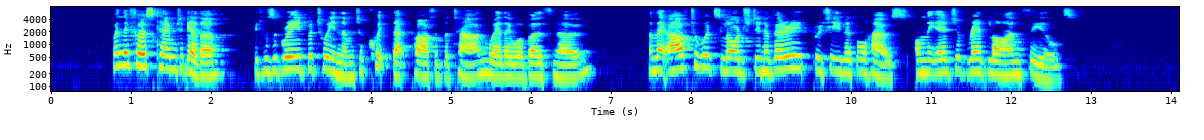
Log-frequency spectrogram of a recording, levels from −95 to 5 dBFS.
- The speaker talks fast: No, average, 165 wpm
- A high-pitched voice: Yes, high, 215 Hz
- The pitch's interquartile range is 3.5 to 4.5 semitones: No, average, 5.1 semitones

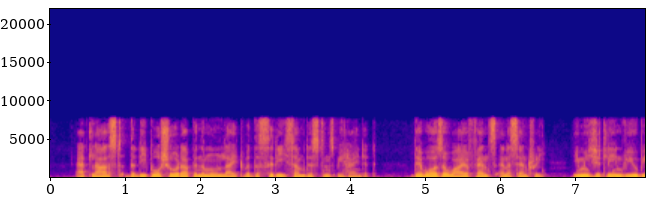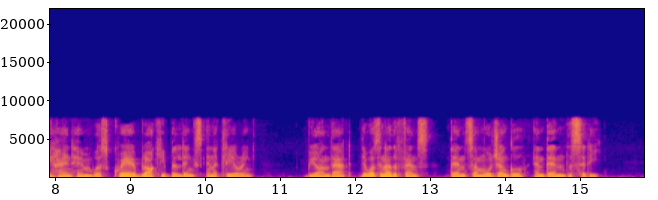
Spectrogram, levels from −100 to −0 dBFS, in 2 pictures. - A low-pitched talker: Yes, low, 105 Hz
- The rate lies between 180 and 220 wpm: Yes, average, 190 wpm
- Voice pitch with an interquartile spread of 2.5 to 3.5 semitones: Yes, average, 3.1 semitones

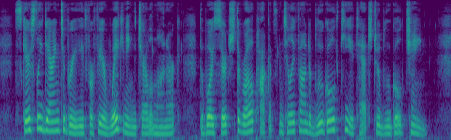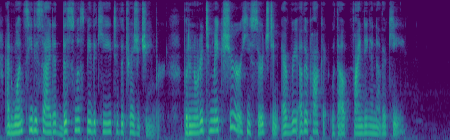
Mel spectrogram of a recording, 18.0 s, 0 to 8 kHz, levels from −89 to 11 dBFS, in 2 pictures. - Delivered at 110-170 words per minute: No, average, 200 wpm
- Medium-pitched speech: Yes, medium, 175 Hz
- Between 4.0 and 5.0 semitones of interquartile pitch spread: Yes, average, 4.6 semitones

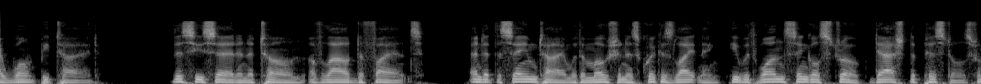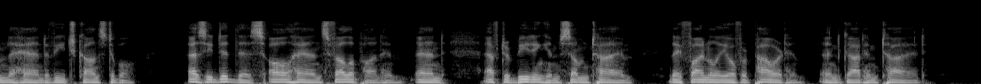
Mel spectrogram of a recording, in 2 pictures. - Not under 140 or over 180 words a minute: No, average, 195 wpm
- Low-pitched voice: Yes, low, 100 Hz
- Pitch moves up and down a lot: No, average, 2.9 semitones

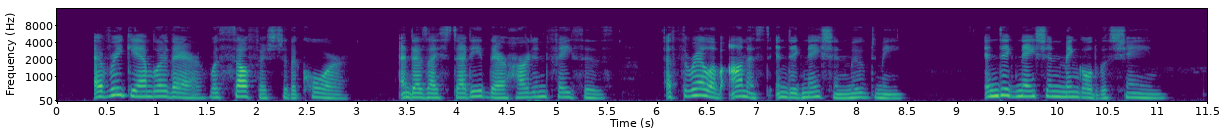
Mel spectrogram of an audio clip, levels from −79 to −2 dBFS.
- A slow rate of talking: Yes, slow, 130 wpm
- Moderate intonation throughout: Yes, average, 4.7 semitones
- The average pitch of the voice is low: No, medium, 175 Hz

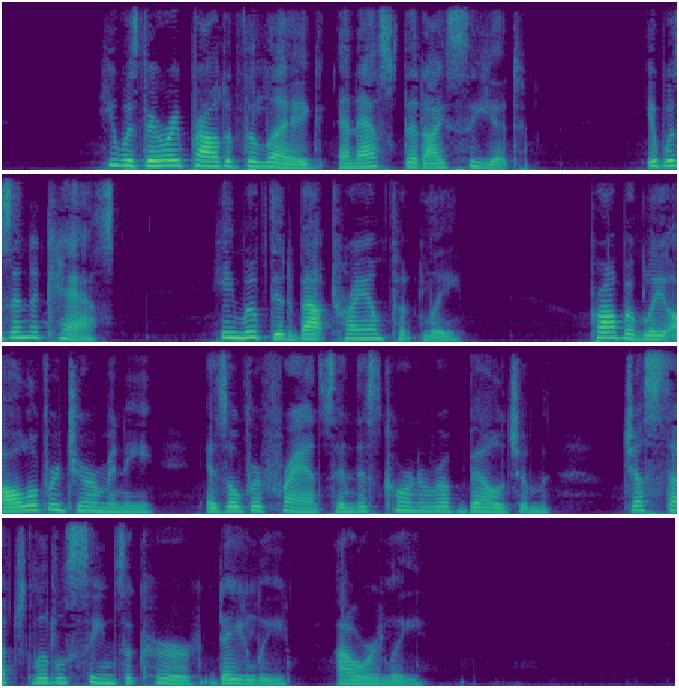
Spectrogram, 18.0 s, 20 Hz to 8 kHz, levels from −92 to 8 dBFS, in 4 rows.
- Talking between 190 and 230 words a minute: No, average, 140 wpm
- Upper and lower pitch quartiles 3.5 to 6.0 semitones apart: Yes, average, 4.3 semitones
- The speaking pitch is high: Yes, high, 195 Hz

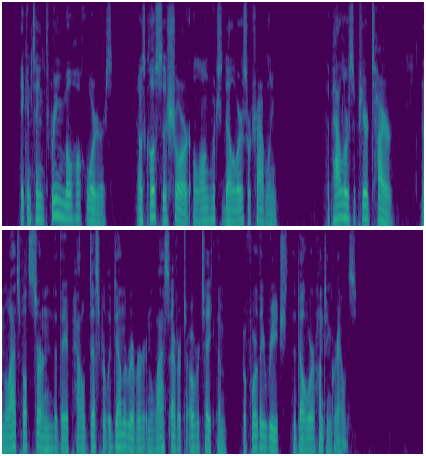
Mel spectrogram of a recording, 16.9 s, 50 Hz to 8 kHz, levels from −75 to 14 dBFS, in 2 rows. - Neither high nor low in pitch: No, low, 110 Hz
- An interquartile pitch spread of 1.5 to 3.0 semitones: Yes, narrow, 2.6 semitones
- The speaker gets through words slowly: No, average, 170 wpm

